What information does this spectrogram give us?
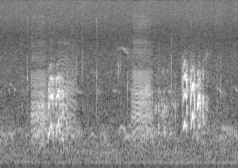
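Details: White-fronted bee-eater conversation calls recorded at close range: two bursts of rolling, rapid chirps, each about half a second long, over quiet background hiss.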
